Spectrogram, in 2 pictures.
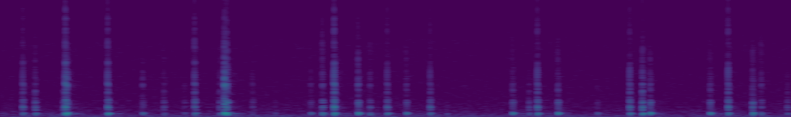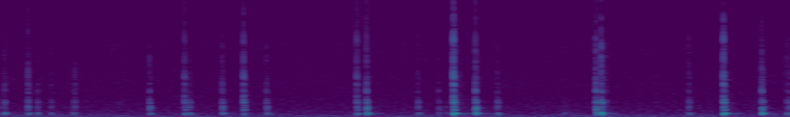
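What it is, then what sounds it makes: Plastic bottle tapped with fingernails. Long nails tap rapidly on the side of a hollow purple plastic hair product bottle held in the hand, making quick, dry clicks in an irregular rhythm. Each tap is short and sharp, with a hollow, mid-pitched plastic tone and a bright top, set against a faint low hum.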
